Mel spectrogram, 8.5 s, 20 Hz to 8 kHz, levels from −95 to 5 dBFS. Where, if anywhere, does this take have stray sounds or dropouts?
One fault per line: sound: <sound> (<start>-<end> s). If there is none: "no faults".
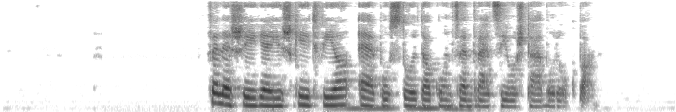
no faults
